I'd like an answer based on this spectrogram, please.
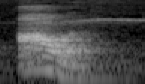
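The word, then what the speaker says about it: hour: ठीक है, आवर, एन आर। ठीक है, तो एन आर इसको दोस्तों आ, आ से शुरू होता है इसका चरण, एच साइलेंट होता है, इसीलिए यहाँ पर एन लग गया।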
